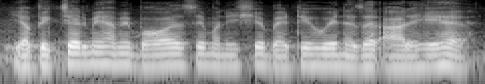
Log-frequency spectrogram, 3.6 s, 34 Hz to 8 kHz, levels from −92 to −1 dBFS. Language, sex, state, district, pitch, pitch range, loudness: Hindi, male, Assam, Kamrup Metropolitan, 115 Hz, 110-120 Hz, -17 LUFS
